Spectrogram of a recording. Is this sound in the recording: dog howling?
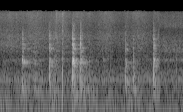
no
